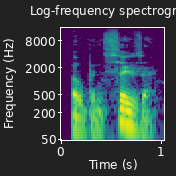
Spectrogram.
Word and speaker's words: openSUSE: distribution officially renamed to open soua as it is pro pronounced similarly to open source until version 13 stable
